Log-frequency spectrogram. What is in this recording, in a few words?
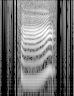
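"saa2", Cantonese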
